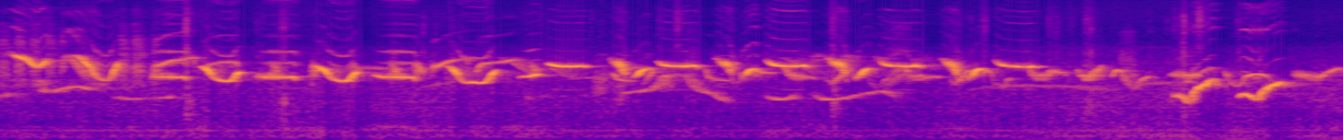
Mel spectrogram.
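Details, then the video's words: Tame captive Chinese hwamei in full song: a fast, continuous stream of bright, twisting whistles and slurred warbles, changing pattern every fraction of a second, varied loud phrases with brief dips, a low background hum. "Hoạt Họa Mi"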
